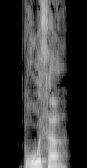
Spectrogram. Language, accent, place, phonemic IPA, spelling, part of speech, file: German, Germany, Berlin, /ˈɡʁoːsɐ/, großer, adjective, De-großer.ogg
- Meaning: inflection of groß: 1. strong/mixed nominative masculine singular 2. strong genitive/dative feminine singular 3. strong genitive plural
